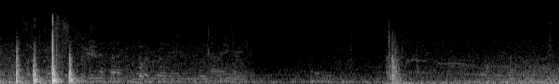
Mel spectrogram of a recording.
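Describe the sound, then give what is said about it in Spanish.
A man raps on the glass of a car window at night: a quick run of four sharp knocks, then after a pause a single further knock, over a low steady background. “Un hombre golpea el cristal de su ventanilla.”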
